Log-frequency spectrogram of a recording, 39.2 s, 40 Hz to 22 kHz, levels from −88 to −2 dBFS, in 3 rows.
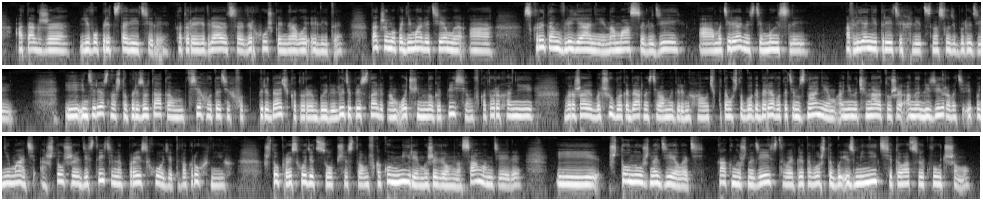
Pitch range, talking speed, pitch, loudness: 180-210 Hz, 155 wpm, 195 Hz, -14 LUFS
